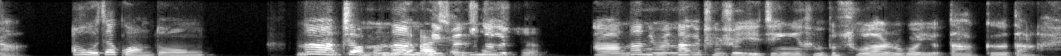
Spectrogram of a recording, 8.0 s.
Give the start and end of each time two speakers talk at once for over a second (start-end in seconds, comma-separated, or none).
2.6-3.9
